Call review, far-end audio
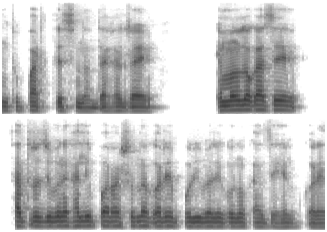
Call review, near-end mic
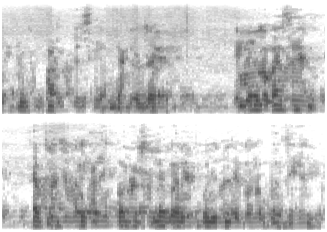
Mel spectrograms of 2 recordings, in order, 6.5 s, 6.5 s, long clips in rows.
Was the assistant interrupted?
No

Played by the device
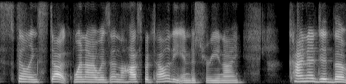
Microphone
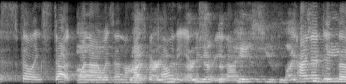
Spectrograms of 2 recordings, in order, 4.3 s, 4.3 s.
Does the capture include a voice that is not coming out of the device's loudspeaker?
Yes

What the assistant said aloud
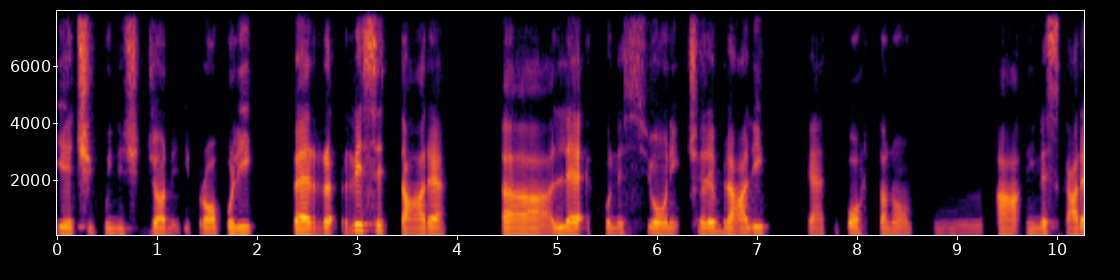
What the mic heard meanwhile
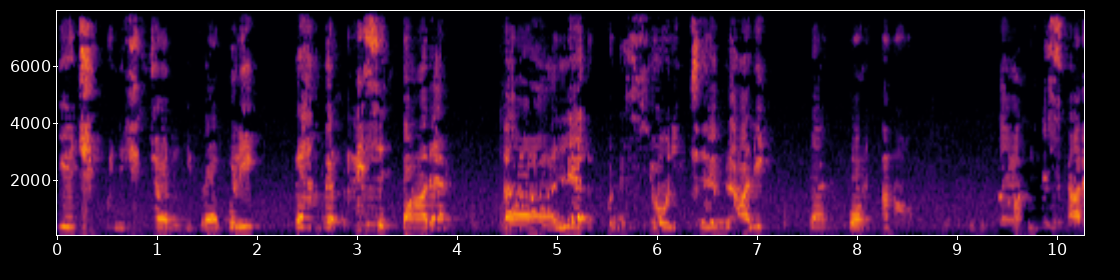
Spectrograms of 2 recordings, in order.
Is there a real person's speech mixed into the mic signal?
No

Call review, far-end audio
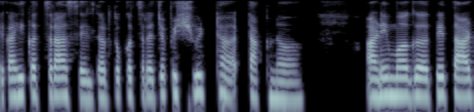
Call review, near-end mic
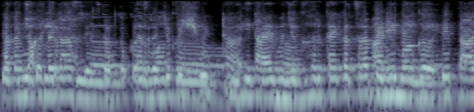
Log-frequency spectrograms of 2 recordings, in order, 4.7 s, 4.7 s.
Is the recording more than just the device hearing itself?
Yes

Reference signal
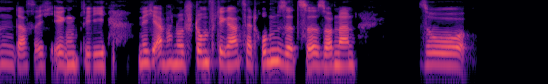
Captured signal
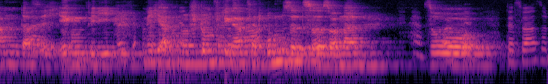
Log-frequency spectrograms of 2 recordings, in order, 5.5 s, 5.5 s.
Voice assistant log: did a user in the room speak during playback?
Yes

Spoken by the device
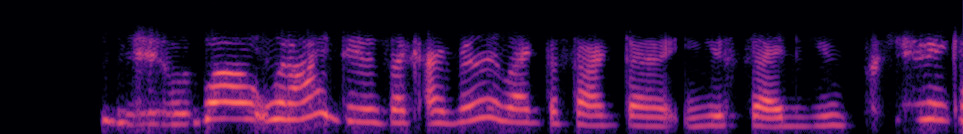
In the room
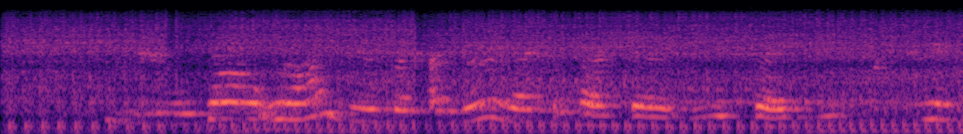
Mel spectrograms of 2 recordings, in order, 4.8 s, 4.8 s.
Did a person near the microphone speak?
No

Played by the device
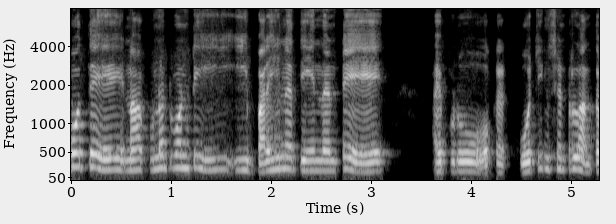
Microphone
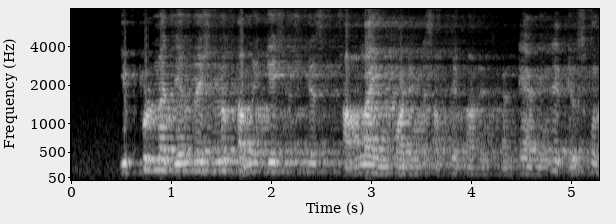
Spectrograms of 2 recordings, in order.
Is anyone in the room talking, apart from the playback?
Yes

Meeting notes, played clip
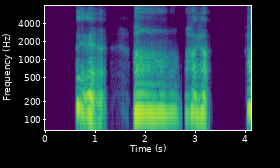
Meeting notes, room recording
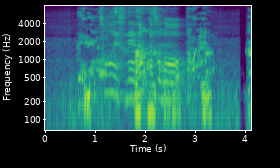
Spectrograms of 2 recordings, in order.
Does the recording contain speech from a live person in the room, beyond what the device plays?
Yes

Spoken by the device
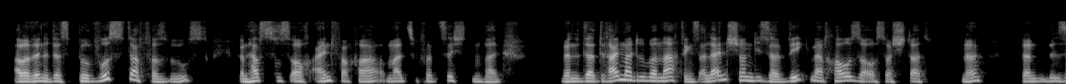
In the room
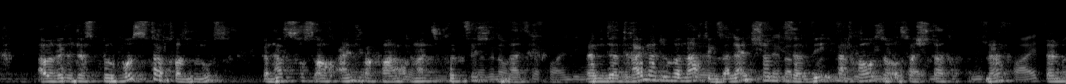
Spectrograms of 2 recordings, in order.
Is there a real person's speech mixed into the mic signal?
Yes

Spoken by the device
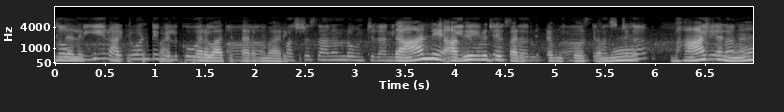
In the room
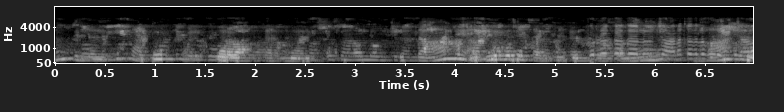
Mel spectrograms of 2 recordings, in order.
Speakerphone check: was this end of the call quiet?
No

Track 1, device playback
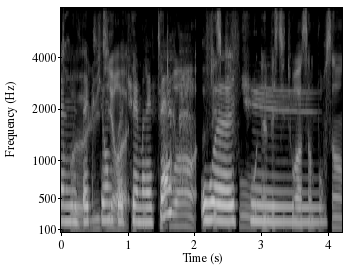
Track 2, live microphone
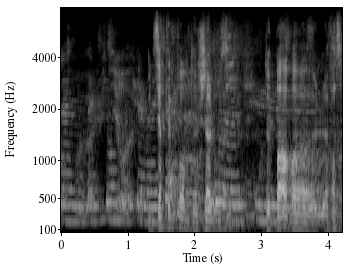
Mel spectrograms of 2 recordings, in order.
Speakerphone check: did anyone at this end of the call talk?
Yes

